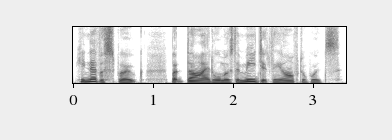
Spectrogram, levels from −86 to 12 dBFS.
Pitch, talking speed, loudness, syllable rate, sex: 180 Hz, 140 wpm, -19 LUFS, 5.8 syllables/s, female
